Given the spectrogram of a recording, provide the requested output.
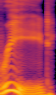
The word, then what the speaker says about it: read: Sure, the word read can be pronounced two ways. Present tense rhymes with bed, past tense rhymes with red.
